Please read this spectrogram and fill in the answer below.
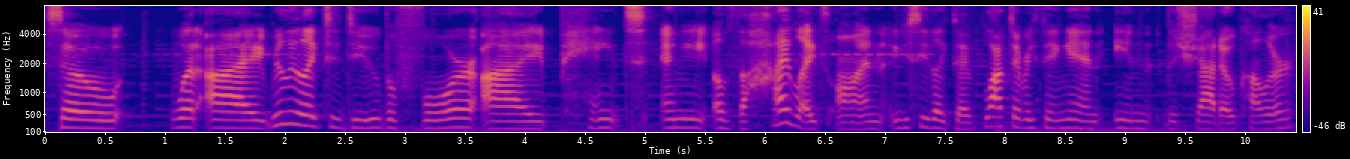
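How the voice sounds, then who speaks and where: A woman speaks at a fairly slow pace with hardly any pauses. Music sounds in the background. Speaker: digital artist, aspiring game developer. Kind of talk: casual paint-along vlog narration.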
